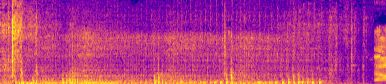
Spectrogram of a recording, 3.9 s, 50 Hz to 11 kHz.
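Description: A Yamaha YZ400F dirt bike engine sputters and churns loudly up close as someone tries to start it, a rough rhythmic thumping crank that fades out near the end.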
